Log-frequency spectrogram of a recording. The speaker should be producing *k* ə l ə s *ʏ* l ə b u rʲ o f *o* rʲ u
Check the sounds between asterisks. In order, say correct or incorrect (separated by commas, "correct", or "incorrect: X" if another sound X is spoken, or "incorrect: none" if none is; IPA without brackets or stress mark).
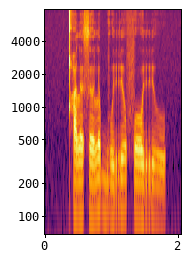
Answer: incorrect: qʰ, incorrect: ə, correct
